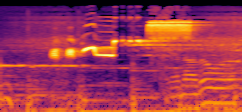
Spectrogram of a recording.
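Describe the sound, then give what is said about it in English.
A person imitates a wood thrush song with their throat, producing a short run of clear, fluty whistled notes that rise and then end in a bright, buzzy trill, fairly loud. “for doing that bird song through your throat”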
